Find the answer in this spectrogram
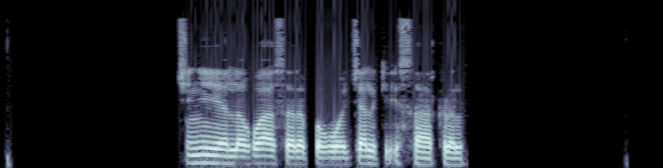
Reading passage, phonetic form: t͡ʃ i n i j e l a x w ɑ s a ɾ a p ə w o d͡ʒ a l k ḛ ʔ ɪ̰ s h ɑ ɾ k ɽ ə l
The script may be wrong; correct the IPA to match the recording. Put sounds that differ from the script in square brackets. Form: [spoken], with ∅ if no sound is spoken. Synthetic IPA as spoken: t͡ʃ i n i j e l a [ɣ] w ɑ s a ɾ a p ə [ɣ] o d͡ʒ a l k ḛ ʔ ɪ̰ s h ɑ ɾ k ɽ ə l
